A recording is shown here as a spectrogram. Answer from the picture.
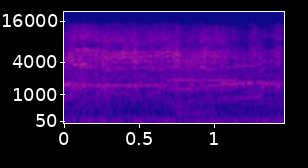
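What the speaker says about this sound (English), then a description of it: "Holy crap, it's a chicken coop." Chickens cluck inside a video-game chicken coop, a faint murmur of soft clucks over a dense, steady ambient wash.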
